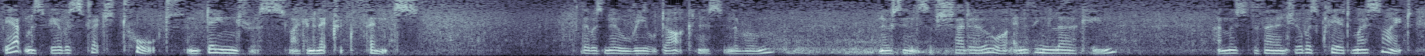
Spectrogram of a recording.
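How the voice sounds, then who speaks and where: A woman's voice: sits low, unhurried, noisy background. A woman playing an earnest, troubled narrator of a ghost story, in an intense, literary radio drama style. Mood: uneasy recollection. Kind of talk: dramatic first-person narration and radio acting.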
